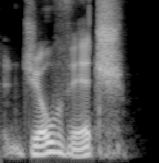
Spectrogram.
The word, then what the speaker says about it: Jovovich: And, you know, they got, the thing is like, Mila Jovovich, I looked up how to say her name.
